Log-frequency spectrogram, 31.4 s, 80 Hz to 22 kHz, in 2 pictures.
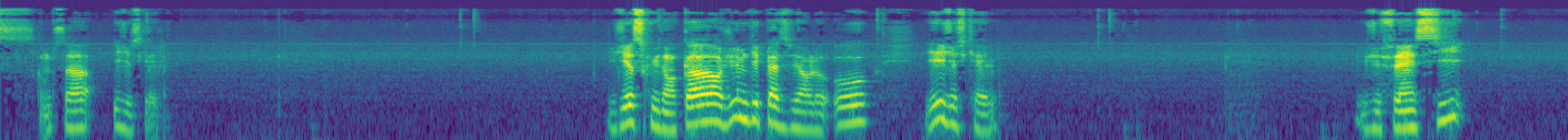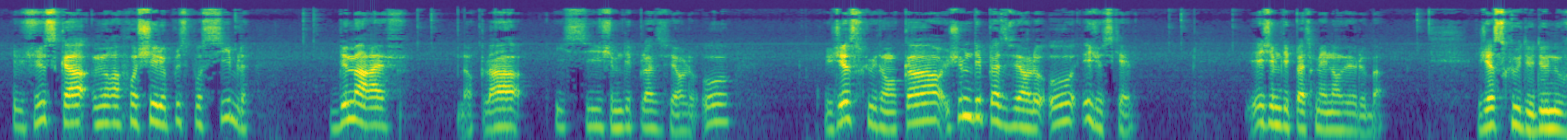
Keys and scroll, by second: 0.9 s, 1.7 z, 3.3 ctrl+s, 6.3 e, 9.5 s, 11.4 z, 13.3 e, 16.7 shift+z, 18.5 e, 19.2 s, 22.3 z, 23.9 e, 26.6 s, 30.6 e.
